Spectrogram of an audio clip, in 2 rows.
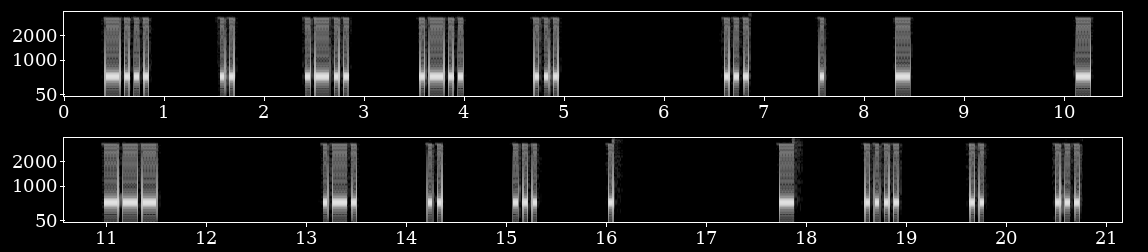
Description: Morse code, heard as a keyed tone, about 25 wpm, spaced as for 10 wpm, 550 Hz. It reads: BILLS SET TO RISE THIS
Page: news-headlines-in-morse-code-at-10-wpm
